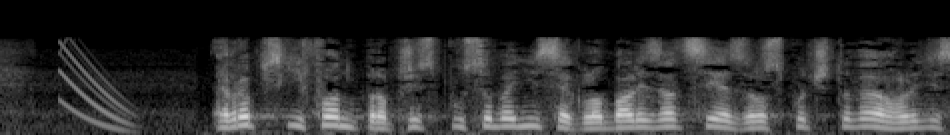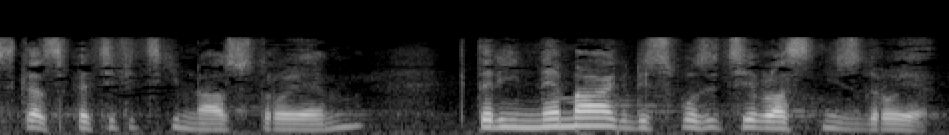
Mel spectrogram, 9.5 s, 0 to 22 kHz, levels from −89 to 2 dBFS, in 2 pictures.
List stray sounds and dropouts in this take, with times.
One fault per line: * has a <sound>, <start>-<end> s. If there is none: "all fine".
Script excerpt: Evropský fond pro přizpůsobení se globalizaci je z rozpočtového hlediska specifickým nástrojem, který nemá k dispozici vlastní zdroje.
* has a chirp, 0.3-0.7 s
